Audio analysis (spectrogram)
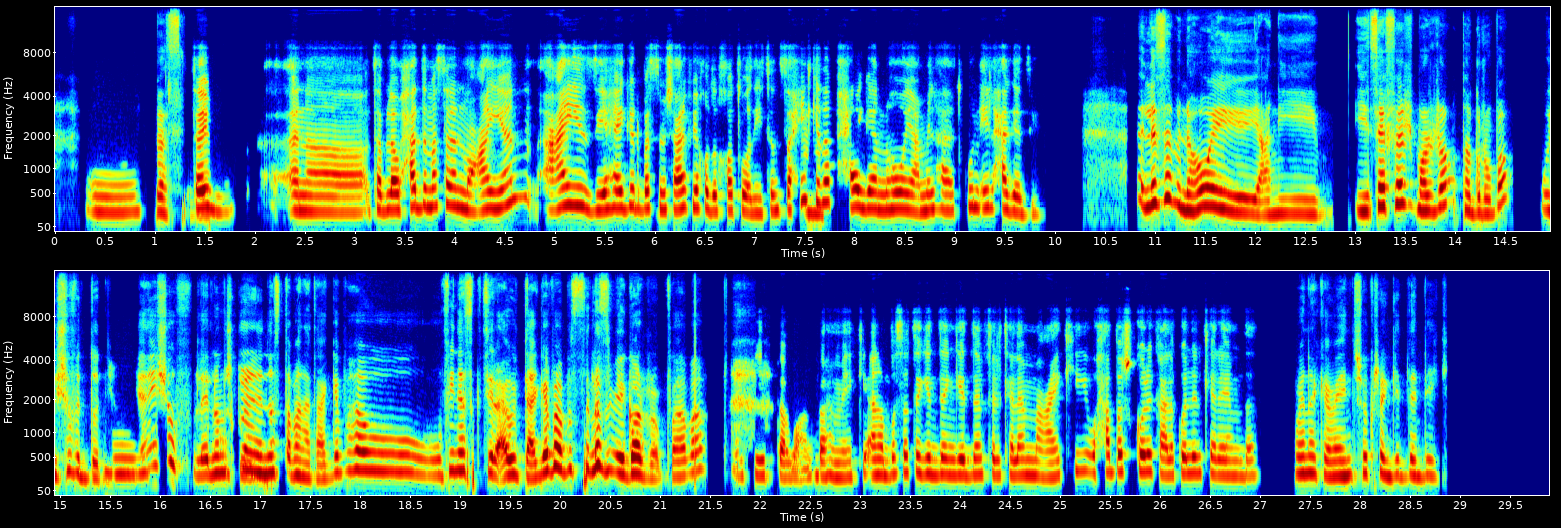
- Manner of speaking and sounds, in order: none
- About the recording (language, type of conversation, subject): Arabic, podcast, إزاي الهجرة أو السفر غيّر إحساسك بالجذور؟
